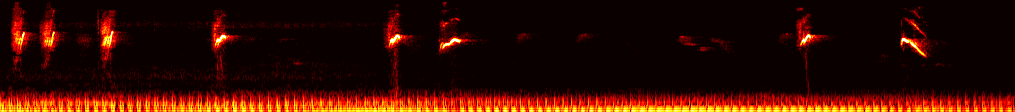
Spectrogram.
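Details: Konin in moult, shedding its feathers, giving a 'tembakan' (shot) style song used as a master recording for training birds: about eight short, sharp, very high chirps at irregular intervals over a steady low mechanical hum.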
